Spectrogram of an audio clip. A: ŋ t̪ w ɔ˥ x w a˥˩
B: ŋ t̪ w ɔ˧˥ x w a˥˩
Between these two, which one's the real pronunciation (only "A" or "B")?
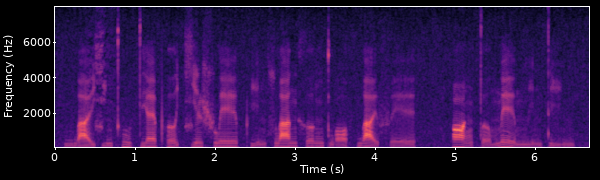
B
